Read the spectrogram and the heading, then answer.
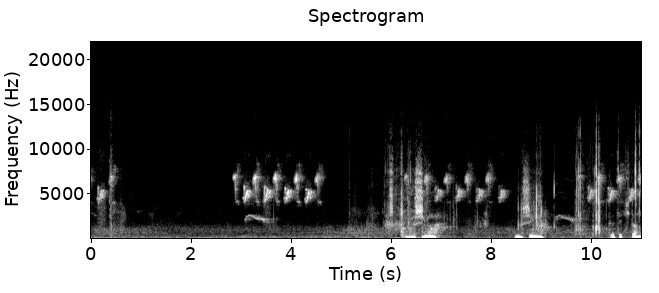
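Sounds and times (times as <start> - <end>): songbird high chirps: 0.0 - 5.3, 6.1 - 11.0
low slurred bird whistle: 2.8 - 4.6.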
